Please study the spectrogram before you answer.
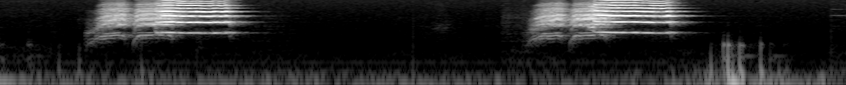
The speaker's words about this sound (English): We also have six birds in a room on the other side of the house. It's not a very big house, but well, you want to hear what they sound like? Let, us see if I can get them to talk for you.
